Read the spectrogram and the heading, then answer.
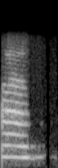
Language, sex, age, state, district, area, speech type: Bodo, female, 30-45, Assam, Baksa, rural, conversation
